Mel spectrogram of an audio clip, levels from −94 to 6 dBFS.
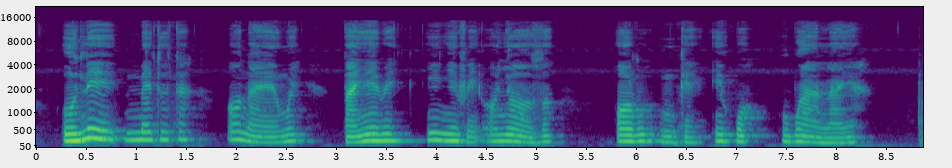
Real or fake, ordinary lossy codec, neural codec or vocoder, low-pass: real; none; none; 14.4 kHz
